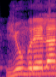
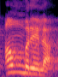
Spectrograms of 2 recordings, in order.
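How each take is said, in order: First: It begins with a 'yoo' sound. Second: It begins with a short 'uh' sound. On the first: The speaker calls it wrong. "यूम्ब्रेला नहीं बोलेंगे" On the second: The speaker calls it right. "क्या बोलेंगे, अम्ब्रेला"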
